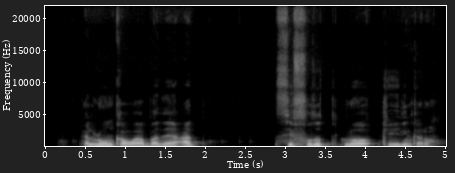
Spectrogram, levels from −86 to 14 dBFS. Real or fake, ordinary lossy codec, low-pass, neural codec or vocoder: real; none; none; none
